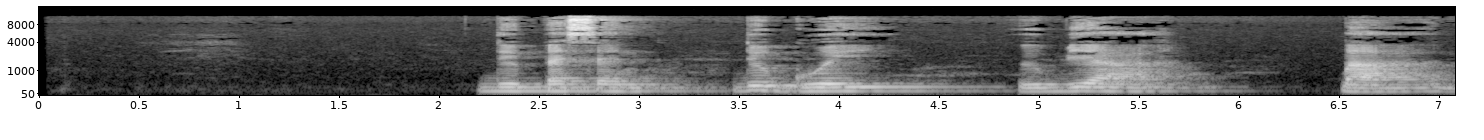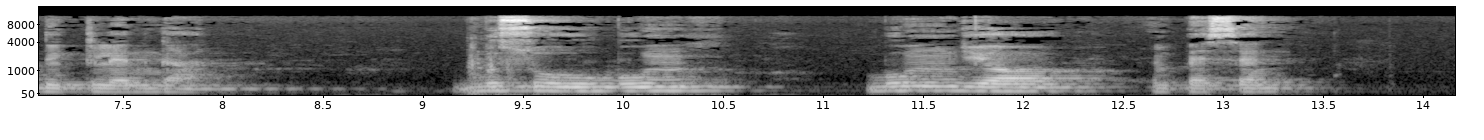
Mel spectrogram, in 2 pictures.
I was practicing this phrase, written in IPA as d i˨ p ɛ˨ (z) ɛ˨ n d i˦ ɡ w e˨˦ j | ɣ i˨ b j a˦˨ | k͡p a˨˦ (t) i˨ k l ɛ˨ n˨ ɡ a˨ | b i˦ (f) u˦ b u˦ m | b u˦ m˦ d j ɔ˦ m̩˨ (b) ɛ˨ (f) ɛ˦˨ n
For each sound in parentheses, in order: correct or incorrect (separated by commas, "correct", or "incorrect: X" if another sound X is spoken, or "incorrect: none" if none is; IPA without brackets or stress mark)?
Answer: incorrect: s, incorrect: d, incorrect: s, incorrect: p, incorrect: s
